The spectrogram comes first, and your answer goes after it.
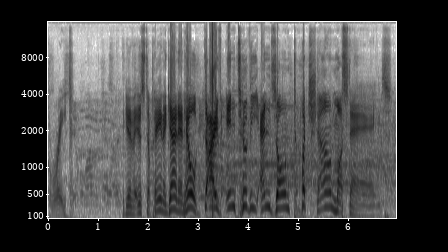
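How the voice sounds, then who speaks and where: A man at a very slow pace, his loudness swinging widely, over noticeable background noise. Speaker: play-by-play announcer. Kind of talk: live college football play-by-play commentary.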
